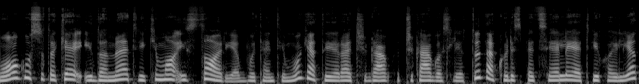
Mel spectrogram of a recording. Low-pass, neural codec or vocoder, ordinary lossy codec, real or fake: 19.8 kHz; none; Opus, 32 kbps; real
